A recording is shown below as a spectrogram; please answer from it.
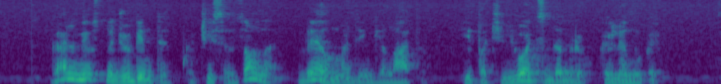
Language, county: Lithuanian, Šiauliai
